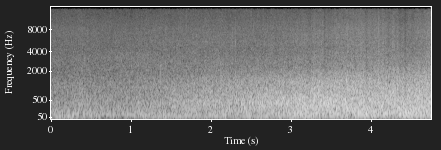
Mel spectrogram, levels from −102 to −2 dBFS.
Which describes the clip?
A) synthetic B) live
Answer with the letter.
A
